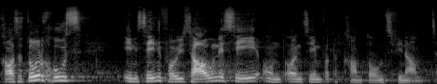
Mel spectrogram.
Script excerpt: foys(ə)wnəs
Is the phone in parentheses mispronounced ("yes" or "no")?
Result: yes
